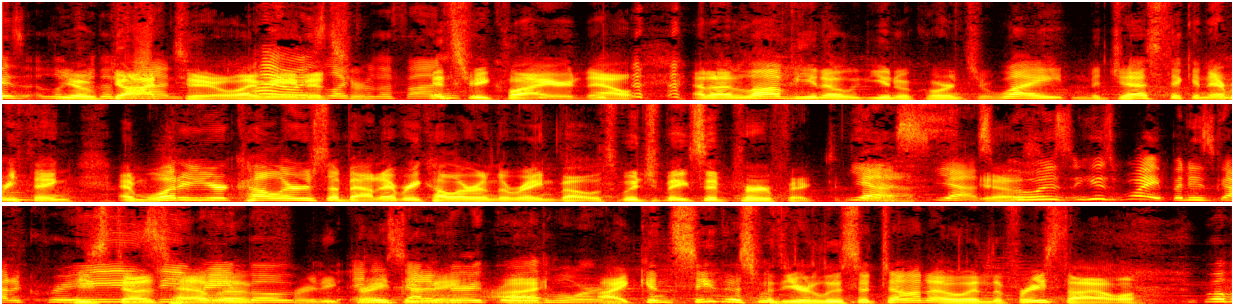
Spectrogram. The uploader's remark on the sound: Live from Day 1 at Equine Affaire, Ohio. Live from Equine Affaire in Ohio. They bring you interviews with some of the fascinating clinicians, vendors and spectators that are attending this year!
